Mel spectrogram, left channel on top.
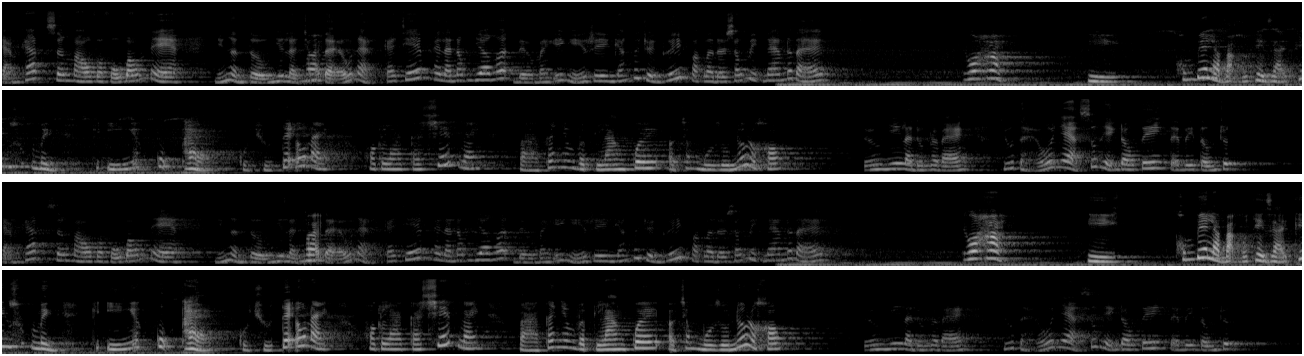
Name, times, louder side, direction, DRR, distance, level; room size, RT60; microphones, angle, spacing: voice 1, 0.0-8.3 21.6-22.7 23.0-25.3, left 4 dB, 40° left, 9 dB, 0.4 m, -39 dB
sound 1, 7.7-15.2, left 2 dB, 75° left, 0.8 m, -49 dB
voice 2, 9.6-10.0 10.9-11.2 11.7-13.6 14.0-15.1 15.4-16.3 16.7-17.8 18.2-20.8, right 4 dB, 60° right, 12 dB, 0.4 m, -32 dB
18.0 x 6.8 x 3.7 m, 1.4 s
head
